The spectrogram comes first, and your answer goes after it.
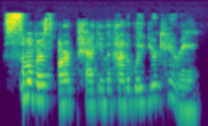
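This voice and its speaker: A woman's voice: medium pitch, animated, a little fast, natural voice. A woman playing a petite, prickly young dancer with a curt manner in a script table read. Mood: hostile. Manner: curt, snippy.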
